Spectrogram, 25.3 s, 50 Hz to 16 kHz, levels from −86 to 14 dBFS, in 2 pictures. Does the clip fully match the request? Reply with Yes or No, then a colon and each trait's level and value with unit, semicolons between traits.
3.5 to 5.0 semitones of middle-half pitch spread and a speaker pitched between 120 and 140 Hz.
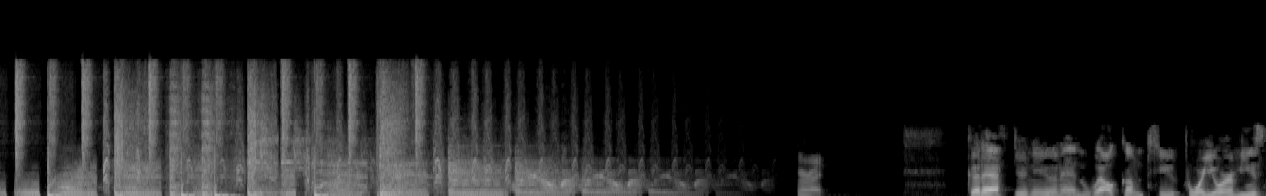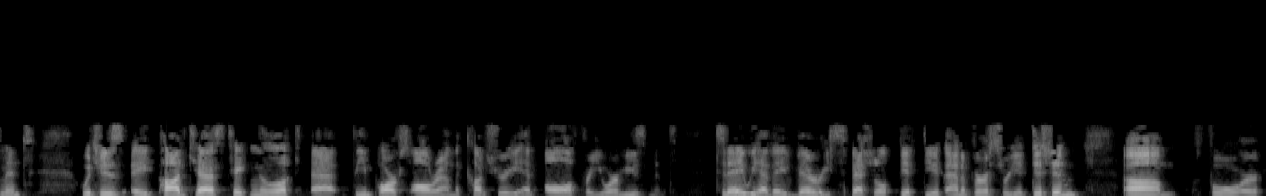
Yes: average, 4.1 semitones; low, 135 Hz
